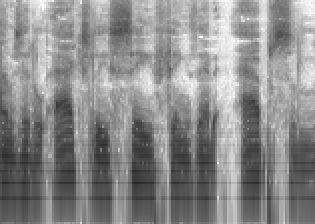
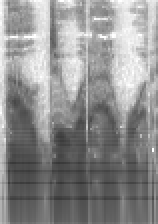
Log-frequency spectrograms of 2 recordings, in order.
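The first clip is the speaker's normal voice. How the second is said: low, hissed rasp; a nasty whispered sneer from deep down; reptilian brain; 9 semitones lower, 5 dB quieter, slower than usual. Retold or imitated. His reptilian brain telling the mammalian brain off, whispered. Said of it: "And then reptilian brain says".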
